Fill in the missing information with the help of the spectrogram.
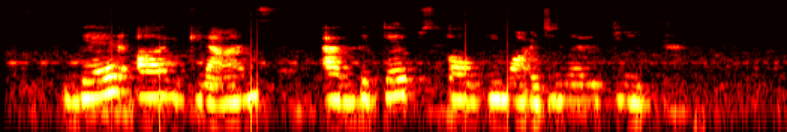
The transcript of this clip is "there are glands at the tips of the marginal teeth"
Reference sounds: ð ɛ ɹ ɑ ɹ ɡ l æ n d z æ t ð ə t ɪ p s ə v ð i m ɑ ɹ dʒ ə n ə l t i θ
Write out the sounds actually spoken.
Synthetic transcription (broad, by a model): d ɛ ɹ ɑ ɹ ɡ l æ n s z æ t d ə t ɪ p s ə v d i m ɑ ɹ dʒ ə n ə l t i t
